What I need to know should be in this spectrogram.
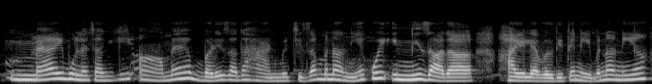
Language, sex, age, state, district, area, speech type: Dogri, female, 30-45, Jammu and Kashmir, Jammu, urban, spontaneous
